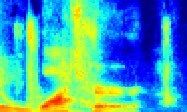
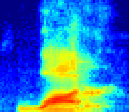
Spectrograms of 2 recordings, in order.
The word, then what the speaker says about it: water: And then importantly, that t does not sound like a t. It sounds like a d. We don't say water. Water. We say water. Water. Is it slow D or fast D? Oh, it's certainly a fast D. Water. It's just a flick of the tongue.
